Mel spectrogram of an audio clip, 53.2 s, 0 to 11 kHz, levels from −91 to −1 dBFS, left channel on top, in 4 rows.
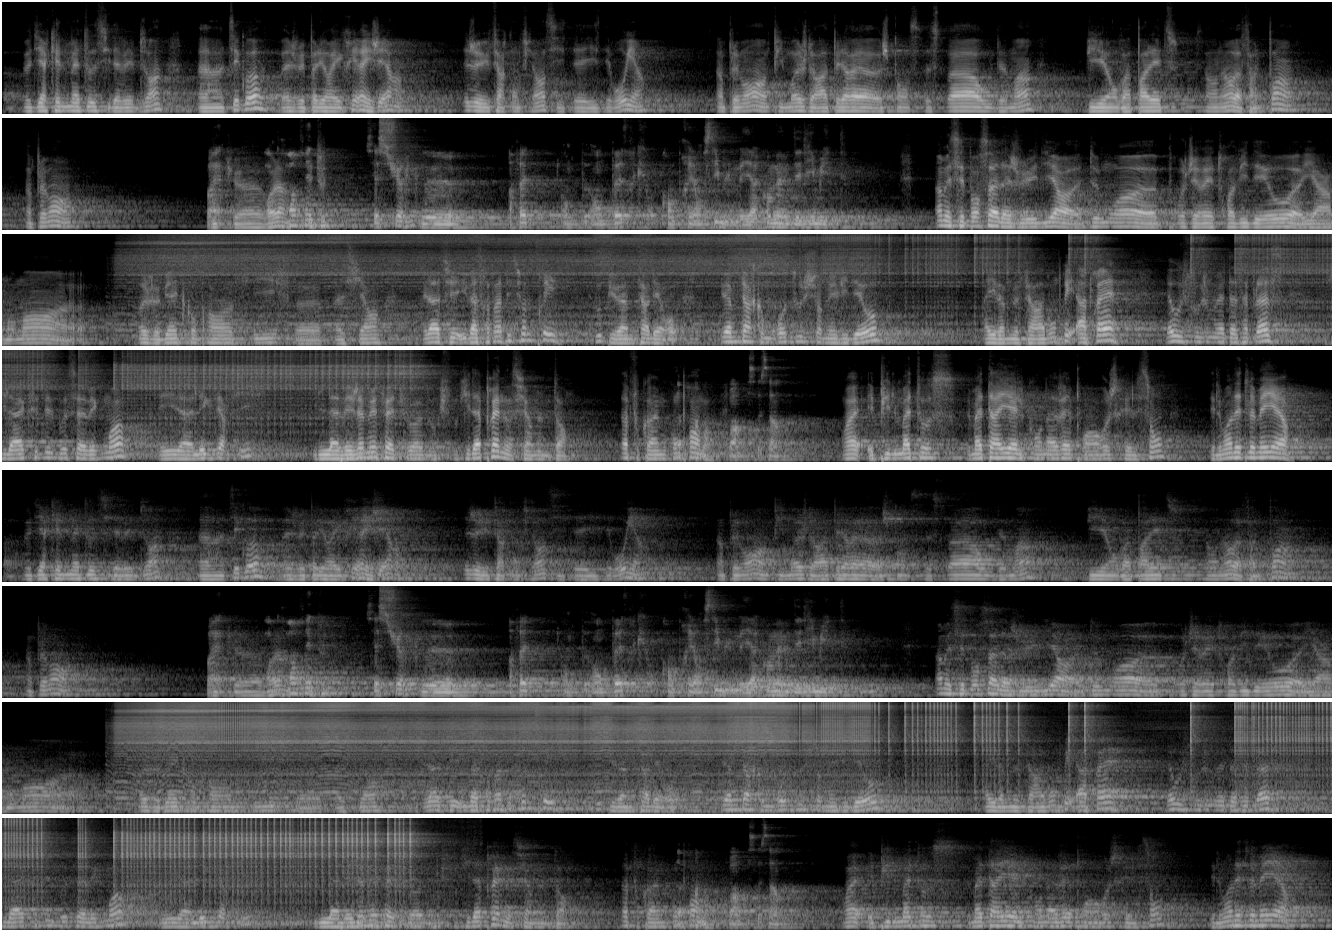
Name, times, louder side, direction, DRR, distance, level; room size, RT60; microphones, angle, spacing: voice 1, 0.2-4.1 4.6-6.5 7.1-10.3 10.8-11.7 12.0-13.0 13.5-14.0 15.4-16.6 17.3-17.4 22.6-27.4 27.9-30.5 30.8-32.2 32.5-33.5 33.8-35.4 36.4-41.1 41.5-42.5 43.0-45.6 46.1-47.0 48.3-51.5 52.0-52.8, left 5 dB, 65° left, 11 dB, 0.5 m, -35 dB
voice 2, 15.9-16.5 17.0-17.9 18.4-21.6 46.6-47.7, left 1 dB, 15° left, 5 dB, 1.0 m, -37 dB
Cupboard open or close, 27.6-44.7, right 9 dB, 60° right, 0.8 m, -39 dB
21.0 x 11.0 x 4.9 m, 2.9 s
head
